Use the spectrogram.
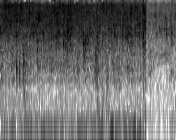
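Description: Stuffed bitter gourds deep-fry in plenty of very hot oil, giving a dense, continuous sizzle and crackle at fairly close range that dips slightly just before the end.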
